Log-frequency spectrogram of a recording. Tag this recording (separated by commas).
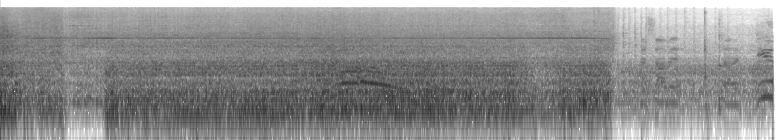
Speech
